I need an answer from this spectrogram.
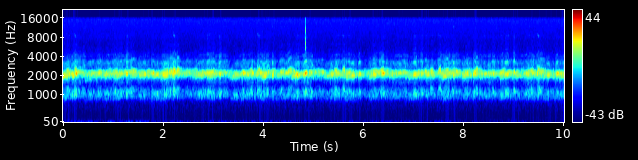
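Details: Crowd of frogs in a wetland behind a home in spring, recorded live: continuous layered croaking trills, densely overlapping, steady in loudness, with a single faint click midway and nothing else.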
